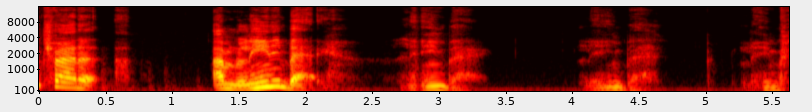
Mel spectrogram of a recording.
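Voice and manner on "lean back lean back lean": low hushed whisper. Retold or imitated. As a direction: whisper it, shrinking away. Leaning away from stench.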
